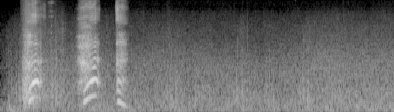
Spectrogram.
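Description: Wind rushes past during a glide.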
